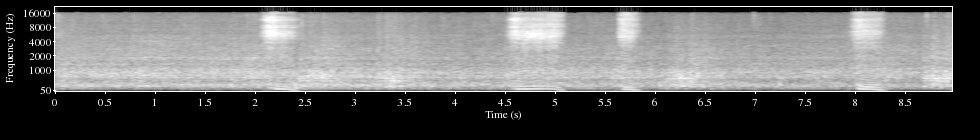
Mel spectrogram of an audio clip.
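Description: Steady rumbling inside a moving train, with brief hissing bursts every few seconds and low, sliding mechanical tones underneath; no one speaks.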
